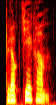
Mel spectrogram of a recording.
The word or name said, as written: blokdiagram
